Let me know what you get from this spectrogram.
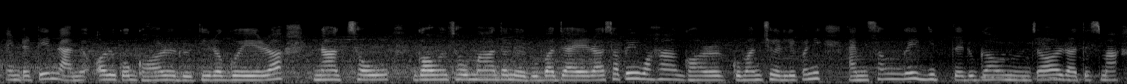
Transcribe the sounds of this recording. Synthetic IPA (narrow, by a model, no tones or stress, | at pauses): eɳʈʌrʈenrʌɦamiʔʌɾukoɡʱʌɾɦʌɾut̪iɾʌɡoeɾʌ | nat͡sʰʌw̃ | ɡaw̃t͡sʰʌ̃w̃mad̪ʌlɦʌɾubʌd͡zaeɾʌsʌbʌjwʌɦãɡʱʌrkomant͡sʰeɦʌɾulepʌni | ɦamisʌŋɡʌjɡit̪ʌɾuɡawnuɦunt͡sʰʌrʌt̪esma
